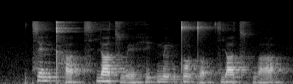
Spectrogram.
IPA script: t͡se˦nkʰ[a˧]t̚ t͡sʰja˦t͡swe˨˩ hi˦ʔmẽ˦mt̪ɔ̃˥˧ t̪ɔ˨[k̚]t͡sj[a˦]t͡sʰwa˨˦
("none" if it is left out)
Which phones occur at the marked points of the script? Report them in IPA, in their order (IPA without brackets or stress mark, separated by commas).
a˨, t̚, a˦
